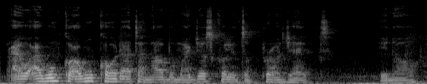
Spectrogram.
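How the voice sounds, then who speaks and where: A man with a Nigerian accent speaks with ordinary pitch variation amid audible room echo. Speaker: podcast co-host. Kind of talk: casual chat. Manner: halting, with frequent fillers.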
